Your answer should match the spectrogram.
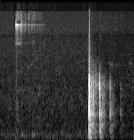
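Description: Several sharp hammer blows on a metal stamp set into a copper blank, using a hammer a bit too light for the job: one strong strike then two quicker, fainter follow-ups, close and dry, with a faint high ring just before.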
